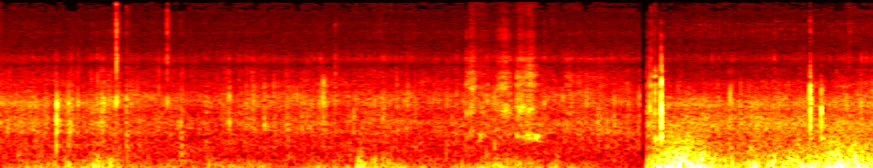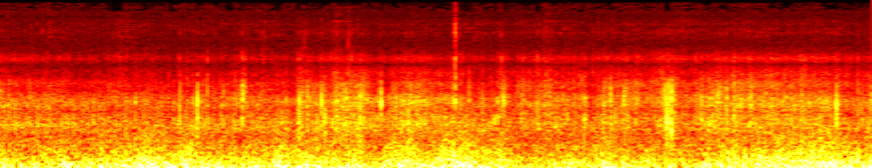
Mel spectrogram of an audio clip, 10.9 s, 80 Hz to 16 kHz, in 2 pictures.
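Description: Scott Scale 970 mountain bike riding, its tyres rolling over broken asphalt and then a dirt road, with short clicks and rattles from the bike and wind rumbling on the microphone. The noise gets suddenly louder about four seconds in, where the surface changes to dirt.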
